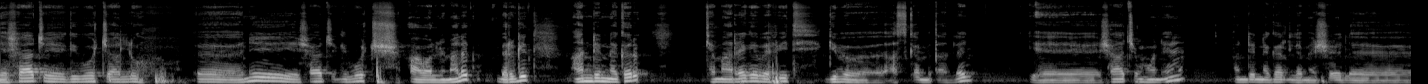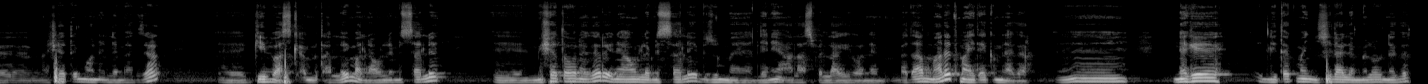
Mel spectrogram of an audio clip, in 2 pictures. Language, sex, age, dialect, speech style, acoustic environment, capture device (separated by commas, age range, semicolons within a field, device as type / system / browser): Amharic, male, 25-34, Ethiopia - Addis Ababa, excited, nature, mobile / Linux / Chrome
